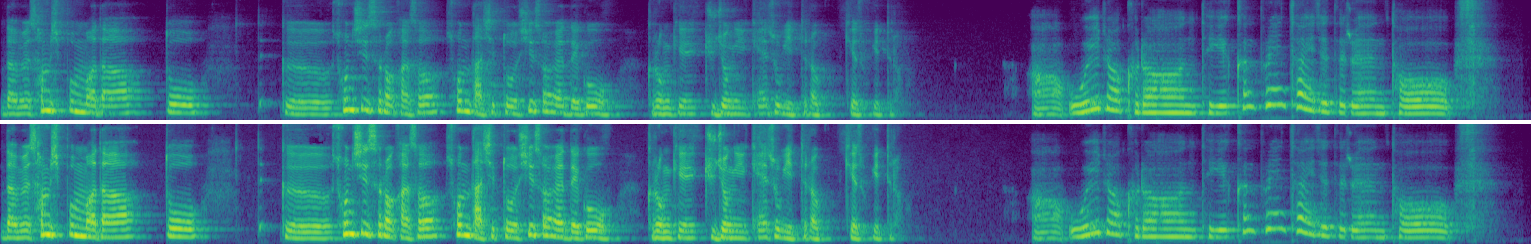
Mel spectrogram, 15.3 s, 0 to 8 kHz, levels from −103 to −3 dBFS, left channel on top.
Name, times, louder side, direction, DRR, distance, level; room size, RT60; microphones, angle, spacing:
voice 1, 0.0-1.4 1.7-2.0 2.8-6.1 6.5-9.0, right 5 dB, 55° right, 0.4 m, -21 dB
voice 2, 10.3-14.9, left 2 dB, 15° left, 0.3 m, -24 dB
11.0 x 8.2 x 5.2 m
head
